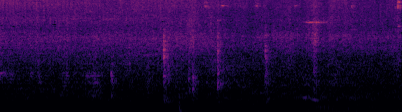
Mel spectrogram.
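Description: Faint, steady sizzle from cooked okra and chicken in a hot nonstick wok just taken off the gas, with a few light clicks in the second half.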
